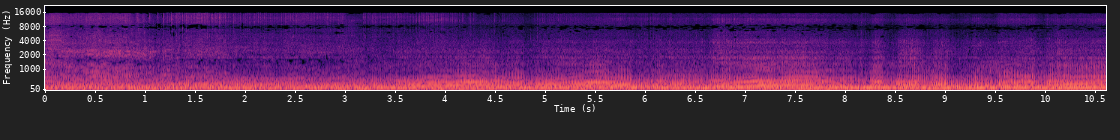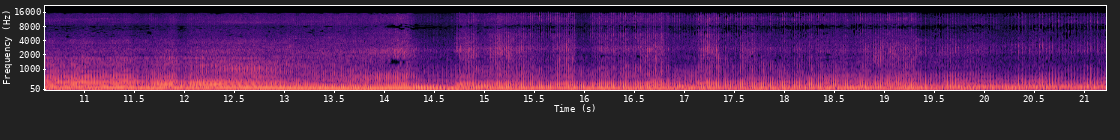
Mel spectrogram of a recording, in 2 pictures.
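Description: Trail motorcycle engine revving up and down again and again, about once a second, with a clatter of knocks about two-thirds of the way in, then running more steadily.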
